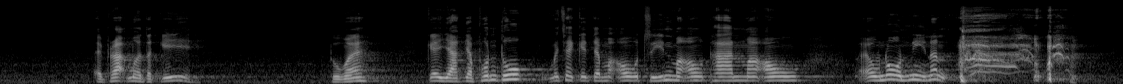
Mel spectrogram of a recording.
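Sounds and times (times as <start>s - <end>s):
speech: 1.0s - 2.1s, 3.3s - 10.9s
coughing: 9.6s - 11.1s.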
